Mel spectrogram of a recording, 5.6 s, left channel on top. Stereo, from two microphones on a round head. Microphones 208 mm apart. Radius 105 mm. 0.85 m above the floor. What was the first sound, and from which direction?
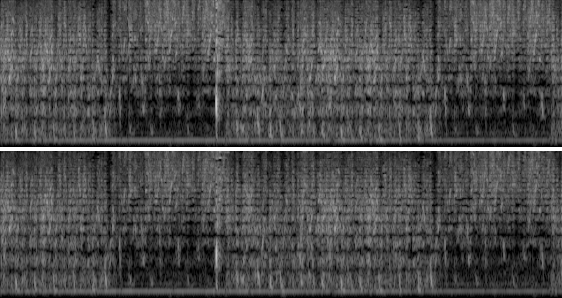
An insect, 25° left (ahead or behind).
